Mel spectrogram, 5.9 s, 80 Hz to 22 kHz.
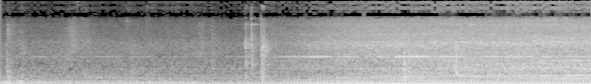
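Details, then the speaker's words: NPS 5500 inverter generator outside RV with two 15,000 BTU air conditioners on, ramping up a little: deep drone swells and settles louder, muffler facing forward; louder than owner's N5500 but normal under heavy load. "But it's definitely louder than my own N5500 running 2 air conditioners. So, and that's with the muffler facing forward."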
